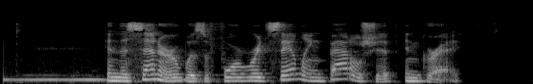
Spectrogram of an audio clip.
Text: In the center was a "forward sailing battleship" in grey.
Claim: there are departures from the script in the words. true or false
false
